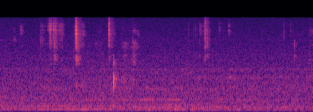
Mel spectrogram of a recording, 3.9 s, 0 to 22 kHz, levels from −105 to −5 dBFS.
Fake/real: real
